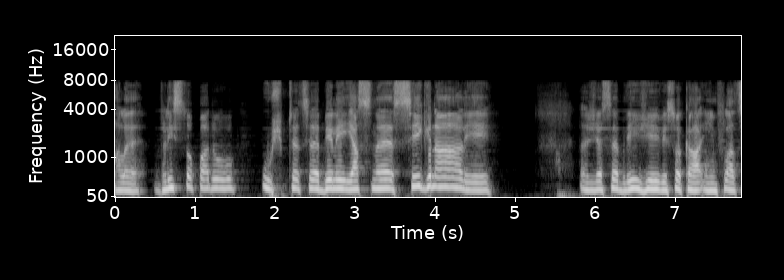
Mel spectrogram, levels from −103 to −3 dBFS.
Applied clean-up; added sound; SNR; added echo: neural mask model DeepFilterNet 3.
